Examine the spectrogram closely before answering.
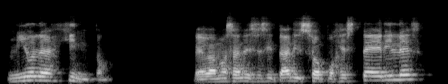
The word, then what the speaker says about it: Müller-Hinton: Entonces nosotros lo pronunciamos como agar, pues que es un medio sólido, Müller-Hinton.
